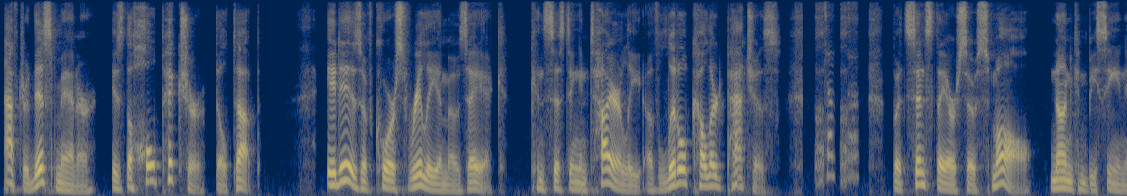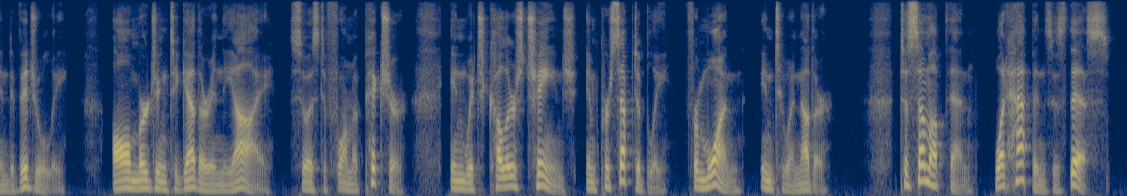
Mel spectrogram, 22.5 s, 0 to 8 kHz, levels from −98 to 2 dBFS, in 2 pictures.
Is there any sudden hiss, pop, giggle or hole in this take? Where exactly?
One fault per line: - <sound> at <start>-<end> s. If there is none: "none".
- laugh at 8.1-8.6 s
